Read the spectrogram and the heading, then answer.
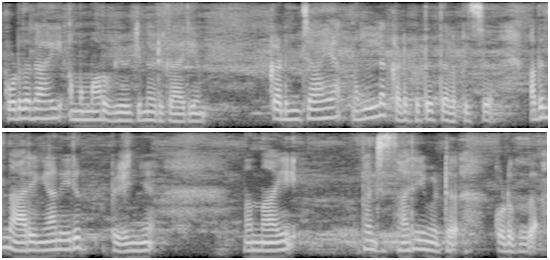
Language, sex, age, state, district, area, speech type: Malayalam, female, 45-60, Kerala, Idukki, rural, spontaneous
